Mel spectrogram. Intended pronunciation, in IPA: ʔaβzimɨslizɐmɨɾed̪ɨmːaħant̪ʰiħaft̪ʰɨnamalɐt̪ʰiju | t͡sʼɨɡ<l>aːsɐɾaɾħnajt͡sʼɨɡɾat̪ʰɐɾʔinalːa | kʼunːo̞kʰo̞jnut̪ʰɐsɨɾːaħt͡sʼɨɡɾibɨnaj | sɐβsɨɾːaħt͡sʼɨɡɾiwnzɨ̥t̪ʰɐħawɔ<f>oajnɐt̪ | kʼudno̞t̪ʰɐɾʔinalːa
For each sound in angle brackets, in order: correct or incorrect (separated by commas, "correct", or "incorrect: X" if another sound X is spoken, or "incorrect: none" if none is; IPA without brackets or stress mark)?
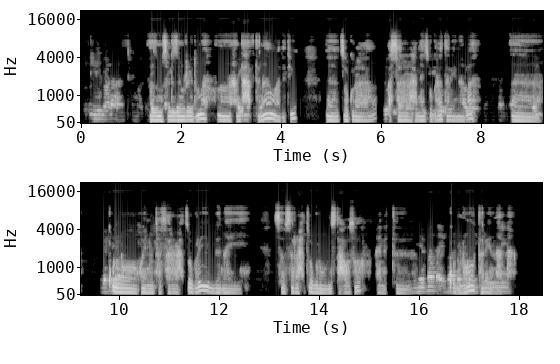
incorrect: ɾ, incorrect: s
